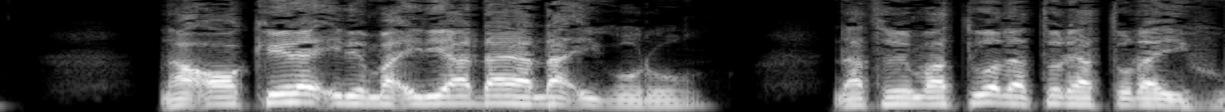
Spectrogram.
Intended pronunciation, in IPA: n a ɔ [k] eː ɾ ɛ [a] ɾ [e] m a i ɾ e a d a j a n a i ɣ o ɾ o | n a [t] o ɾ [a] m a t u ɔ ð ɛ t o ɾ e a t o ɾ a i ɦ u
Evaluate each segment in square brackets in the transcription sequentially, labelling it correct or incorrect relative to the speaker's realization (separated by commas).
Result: correct, incorrect, correct, correct, incorrect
